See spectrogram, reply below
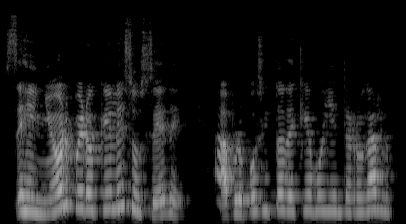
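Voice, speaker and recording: A woman's voice: on the high side, a little fast, close to an everyday voice. A woman reading the lines of a sly, chatty middle-aged male magistrate who keeps pressing in an ingratiating way.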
